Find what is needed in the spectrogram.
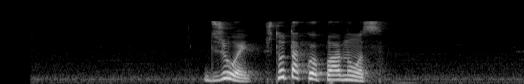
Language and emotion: Russian, neutral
